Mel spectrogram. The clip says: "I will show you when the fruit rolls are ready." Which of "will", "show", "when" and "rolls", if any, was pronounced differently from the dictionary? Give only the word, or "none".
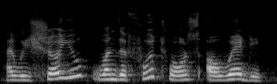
rolls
